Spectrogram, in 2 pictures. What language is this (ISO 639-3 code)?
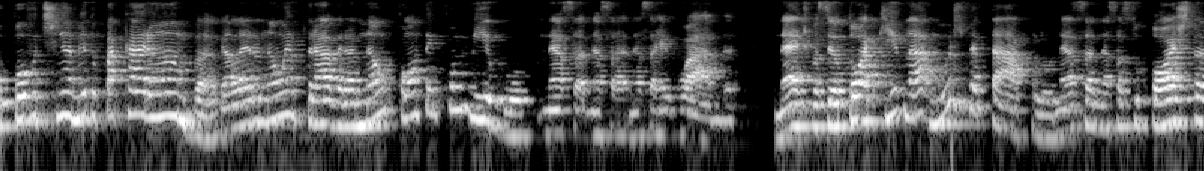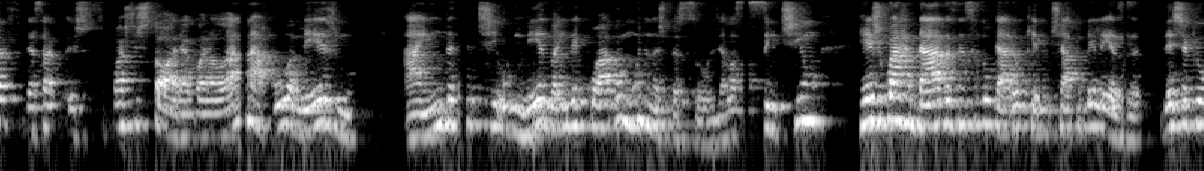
por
